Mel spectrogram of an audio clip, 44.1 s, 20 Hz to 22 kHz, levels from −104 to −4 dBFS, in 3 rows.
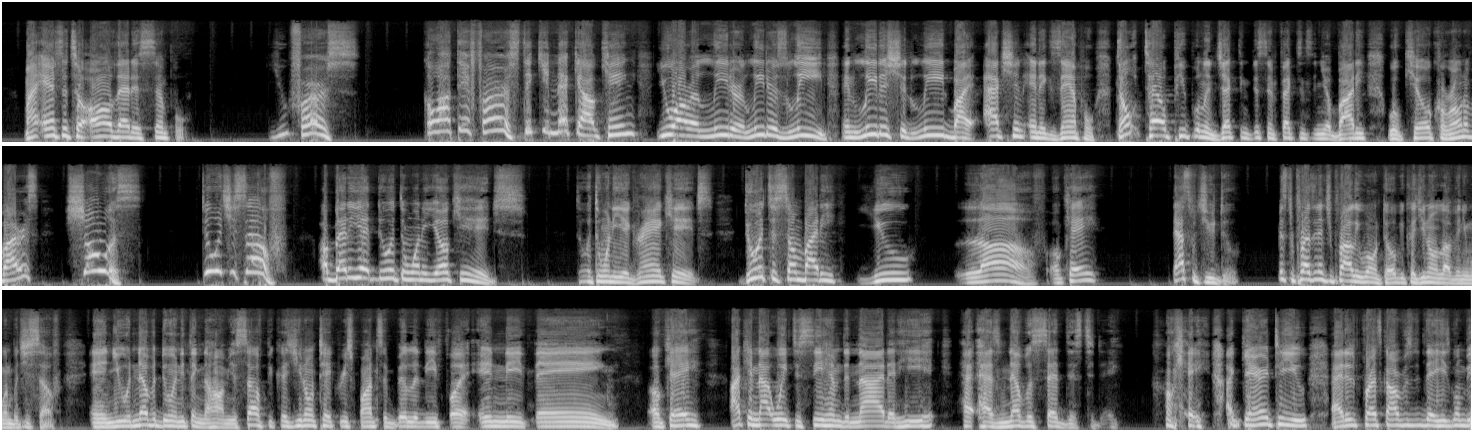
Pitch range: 115-180 Hz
